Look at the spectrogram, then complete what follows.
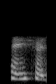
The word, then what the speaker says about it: Haisha: lisa hey am i saying that right lisa tasha you just don't pronounce the eye okay uh on with us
